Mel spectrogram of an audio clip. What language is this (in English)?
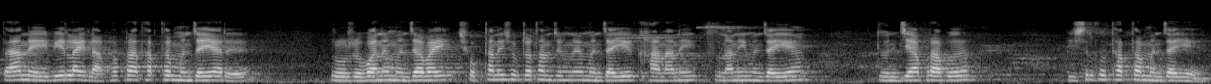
Bodo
